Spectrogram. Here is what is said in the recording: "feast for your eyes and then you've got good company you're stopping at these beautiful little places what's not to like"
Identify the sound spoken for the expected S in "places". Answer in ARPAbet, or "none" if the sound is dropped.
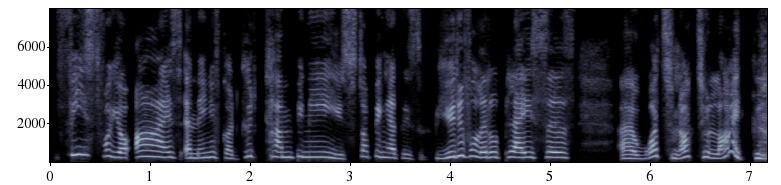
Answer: S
